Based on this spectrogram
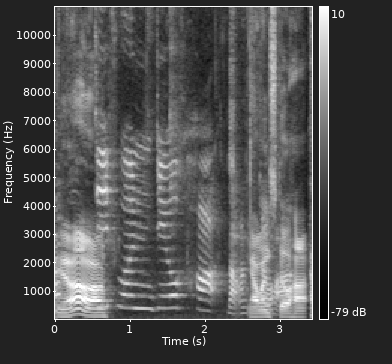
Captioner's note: baby talks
